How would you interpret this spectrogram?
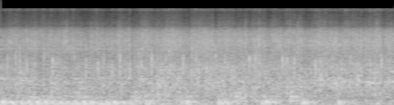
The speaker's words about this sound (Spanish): Un aplauso.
